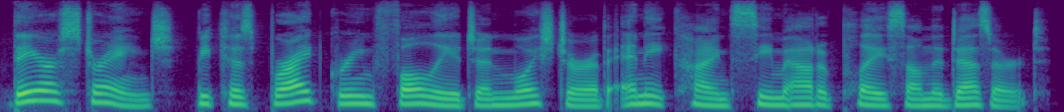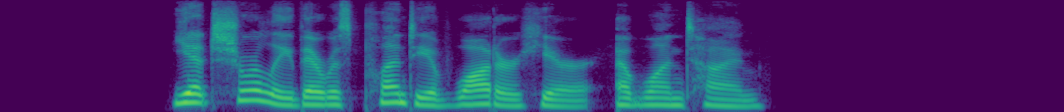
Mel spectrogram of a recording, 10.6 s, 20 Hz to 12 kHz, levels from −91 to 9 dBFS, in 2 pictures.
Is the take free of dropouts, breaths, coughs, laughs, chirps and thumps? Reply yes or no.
yes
